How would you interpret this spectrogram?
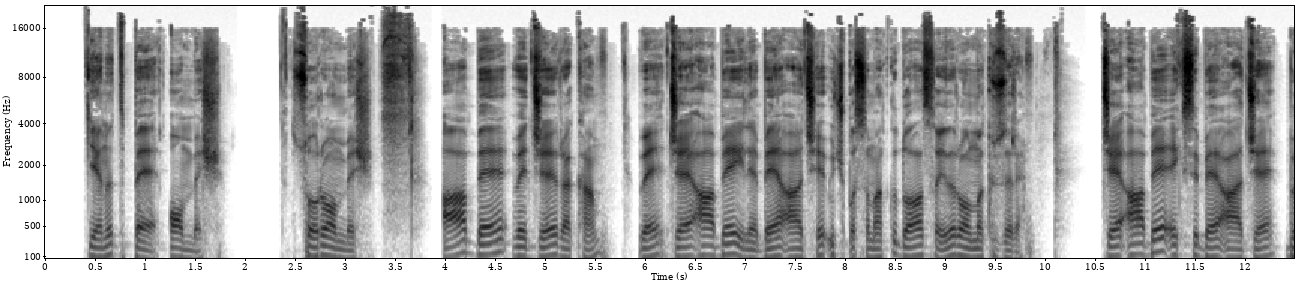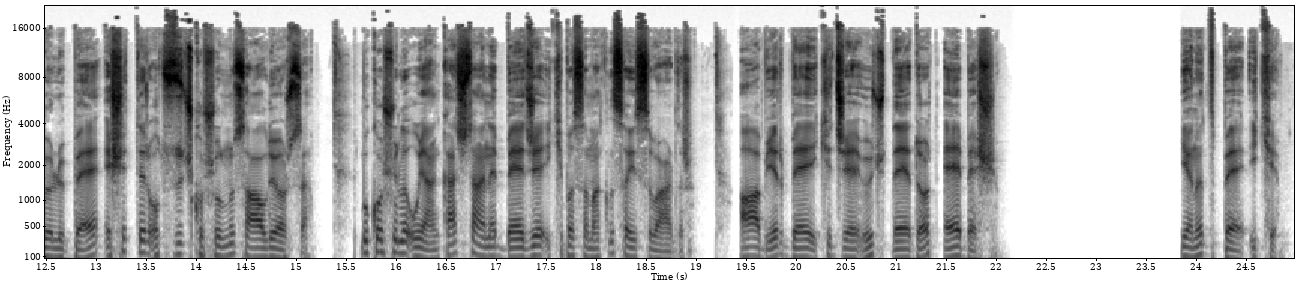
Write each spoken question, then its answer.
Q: CAB eksi BAC bölü B eşittir 33 koşulunu sağlıyorsa, bu koşula uyan kaç tane BC 2 basamaklı sayısı vardır?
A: Yanıt B 2.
